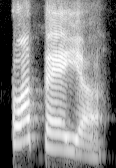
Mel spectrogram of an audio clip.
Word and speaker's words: plateia: Plateia. Plateia. Eu tenho a penúltima sílaba, tá? É uma paroxítona, é a sílaba mais forte e ela não tem acento porque se trata de um ditongo aberto, tá correto?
